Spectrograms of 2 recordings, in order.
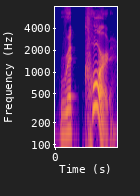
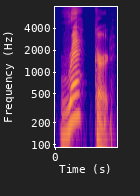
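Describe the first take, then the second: First: The stress is on the second syllable. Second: The stress is on the first syllable. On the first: It is a verb. "the second syllable is now stressed" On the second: It is a noun. "if it is a noun"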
